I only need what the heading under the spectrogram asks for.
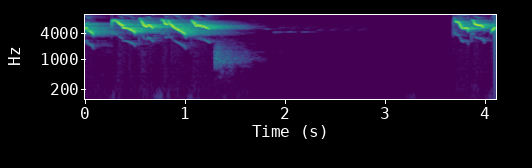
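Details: Oriental white-eye singing energetically in wild style to stir a rival into answering: fast, high, downward-slurred twitters for about one and a half seconds, a faint lower note, a pause, then another burst.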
